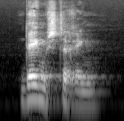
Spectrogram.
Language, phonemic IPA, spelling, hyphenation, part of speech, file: Dutch, /ˈdeːm.stə.rɪŋ/, deemstering, deem‧ste‧ring, noun, Nl-deemstering.ogg
- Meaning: dusk, twilight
